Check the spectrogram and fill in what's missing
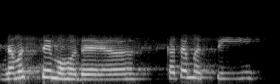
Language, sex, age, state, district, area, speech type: Sanskrit, female, 45-60, Maharashtra, Mumbai City, urban, conversation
